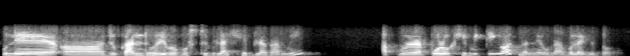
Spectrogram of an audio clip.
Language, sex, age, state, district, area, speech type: Assamese, female, 18-30, Assam, Kamrup Metropolitan, urban, conversation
